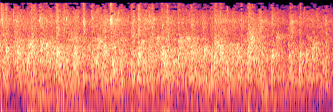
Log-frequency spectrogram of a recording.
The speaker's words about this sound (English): So let's give a big round of applause for our speakers and moderators as well.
